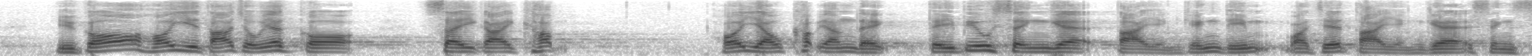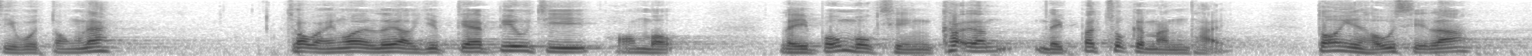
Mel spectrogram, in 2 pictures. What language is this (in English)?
Cantonese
